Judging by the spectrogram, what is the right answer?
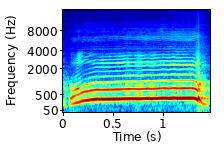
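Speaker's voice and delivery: high, long "uuuh" whoosh; sustained high wind noise; imitated howling wind.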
